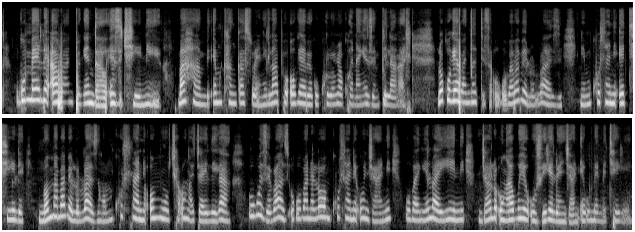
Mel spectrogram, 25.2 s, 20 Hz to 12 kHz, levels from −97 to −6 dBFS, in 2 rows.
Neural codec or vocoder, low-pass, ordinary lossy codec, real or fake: vocoder, 22.05 kHz, 80 mel bands, WaveNeXt; 9.9 kHz; Opus, 64 kbps; fake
